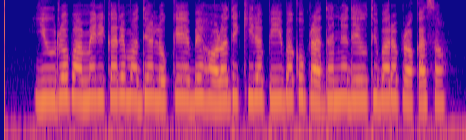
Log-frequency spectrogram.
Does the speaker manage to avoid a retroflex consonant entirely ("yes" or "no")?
no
